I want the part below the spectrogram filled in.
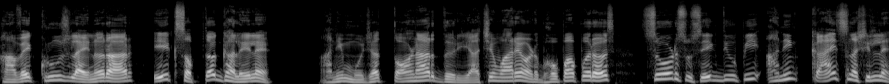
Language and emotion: Goan Konkani, happy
